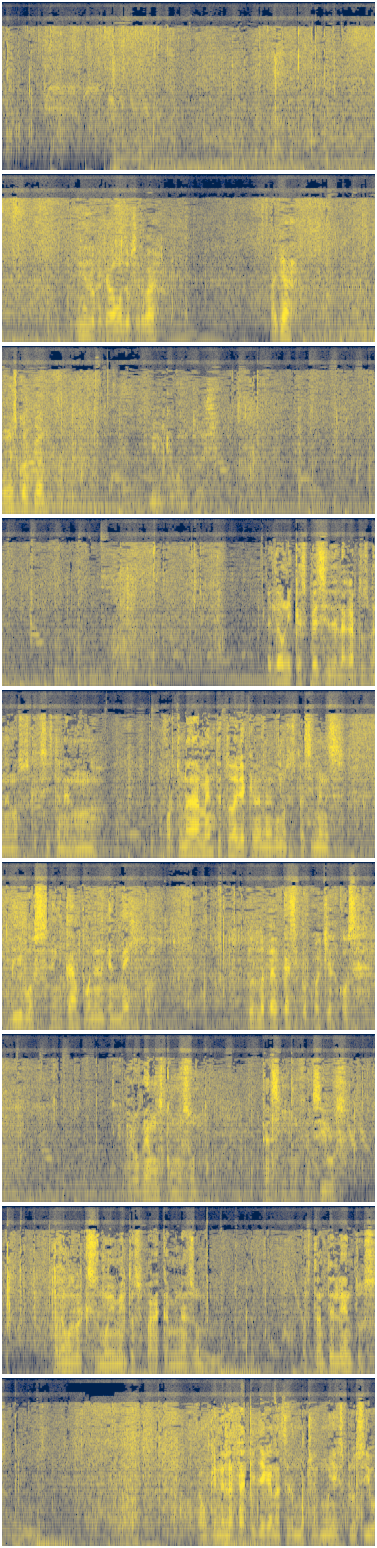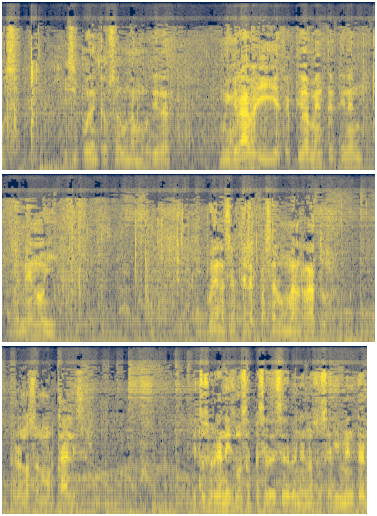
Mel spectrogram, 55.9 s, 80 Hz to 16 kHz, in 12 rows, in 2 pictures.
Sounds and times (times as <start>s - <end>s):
Outside, rural or natural: 0.0s - 55.8s
Music: 1.2s - 55.8s
Speech: 5.6s - 6.7s, 8.0s - 8.5s, 9.3s - 10.0s, 11.1s - 12.1s, 17.3s - 19.9s, 20.6s - 25.3s, 26.4s - 28.0s, 29.5s - 30.6s, 31.2s - 32.4s, 33.3s - 35.5s, 36.2s - 37.5s, 39.8s - 44.1s, 44.7s - 47.4s, 49.0s - 50.8s, 51.4s - 52.4s, 53.7s - 55.8s.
